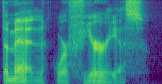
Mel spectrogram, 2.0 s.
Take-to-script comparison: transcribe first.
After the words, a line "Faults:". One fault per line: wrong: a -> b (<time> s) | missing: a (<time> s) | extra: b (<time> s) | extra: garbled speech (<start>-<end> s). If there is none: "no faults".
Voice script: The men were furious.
The men were furious.
Faults:
no faults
